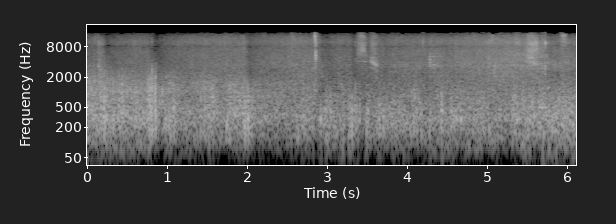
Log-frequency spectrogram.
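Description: A thunderstorm with heavy rain pours down outdoors, a dense steady roar of rain with wind buffeting the microphone and a few sharp crackles, loud and close throughout.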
